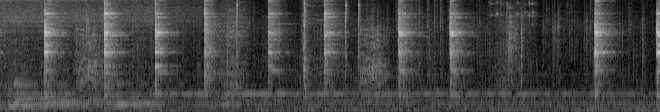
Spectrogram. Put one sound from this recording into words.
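A hammer strikes an anvil in a steady rhythm, with ringing metallic clangs.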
